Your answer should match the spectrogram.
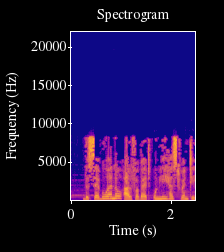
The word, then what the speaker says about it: Cebuano: For example, the word Cebuano has 4 syllables, Cebuano. Because native speakers often say their words more quickly, it may sound like Cbwah but remember, all vowels are pronounced separately.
